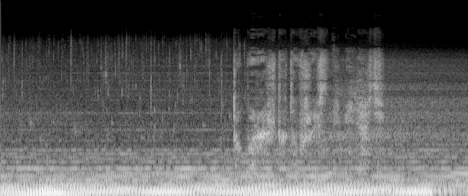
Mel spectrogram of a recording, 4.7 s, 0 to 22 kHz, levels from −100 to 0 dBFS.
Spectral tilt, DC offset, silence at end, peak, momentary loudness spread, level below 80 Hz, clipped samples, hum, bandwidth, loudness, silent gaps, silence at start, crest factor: -6.5 dB/octave; under 0.1%; 0 s; 0 dBFS; 3 LU; -12 dBFS; under 0.1%; none; 8.2 kHz; -15 LUFS; none; 0 s; 12 dB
